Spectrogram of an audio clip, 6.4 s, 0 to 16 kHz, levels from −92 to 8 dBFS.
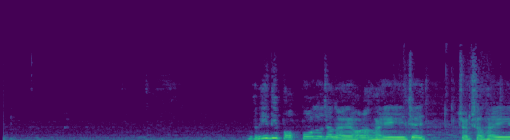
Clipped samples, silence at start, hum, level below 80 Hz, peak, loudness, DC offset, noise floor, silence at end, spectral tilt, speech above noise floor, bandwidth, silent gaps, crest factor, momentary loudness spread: under 0.1%; 3.1 s; none; -58 dBFS; -12 dBFS; -26 LUFS; under 0.1%; -65 dBFS; 0 s; -9 dB/octave; 40 dB; 8.6 kHz; none; 16 dB; 10 LU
